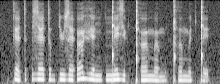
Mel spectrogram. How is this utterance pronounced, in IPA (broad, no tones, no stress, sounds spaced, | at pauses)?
k ɛ t | z ɛ t ə b t y z ɛ ʔ œ vʲ ɛ ŋ ə t ŋ͡ǃ e zʲ ə ʔ ǃʰ œ m œ m u ǃʰ ə m ø t ǃ e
